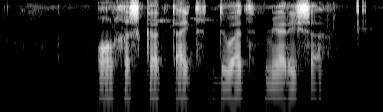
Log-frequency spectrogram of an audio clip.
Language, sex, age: Afrikaans, male, 20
